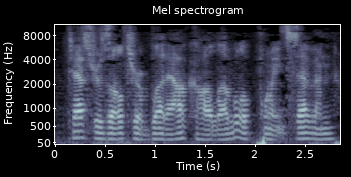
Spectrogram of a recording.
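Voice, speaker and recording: This is a put-on character voice at a middle pitch. It moves at a fairly quick pace. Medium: machinima. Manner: formal, flat.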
